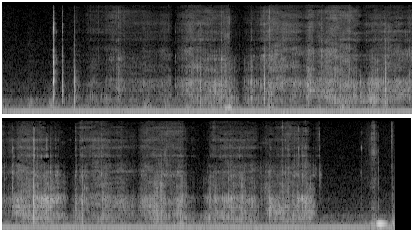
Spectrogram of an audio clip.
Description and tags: Matchbox car
creak, squeaking, children, squeaky, creaky, squeak, car, wheel, toy, matchbox-car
